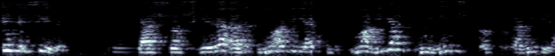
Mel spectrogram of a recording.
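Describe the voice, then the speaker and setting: A woman's high-pitched voice, very slow in pace, with lively intonation. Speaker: gender policy commission coordinator. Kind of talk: audience comment in online talk.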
